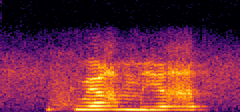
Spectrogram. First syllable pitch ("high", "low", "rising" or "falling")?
high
